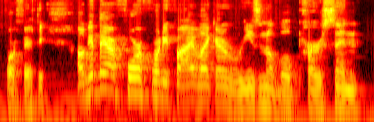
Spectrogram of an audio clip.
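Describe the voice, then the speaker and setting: A man's voice: mid-range voice, animated, fairly quick, pushed and bright. A man playing a tabletop game, bantering casually with sarcasm and swearing.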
